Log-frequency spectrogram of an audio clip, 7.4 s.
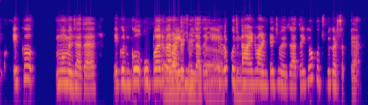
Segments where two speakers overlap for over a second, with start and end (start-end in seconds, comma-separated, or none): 3.3-5.0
